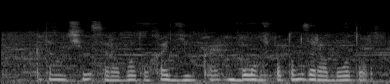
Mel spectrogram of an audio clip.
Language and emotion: Russian, neutral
